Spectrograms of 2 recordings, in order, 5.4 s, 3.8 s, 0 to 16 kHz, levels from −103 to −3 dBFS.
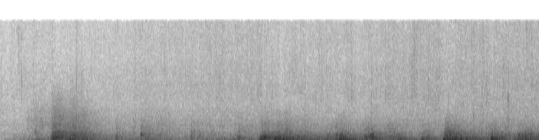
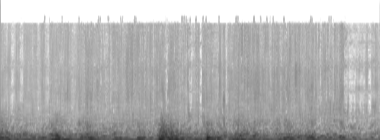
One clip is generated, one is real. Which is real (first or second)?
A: first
